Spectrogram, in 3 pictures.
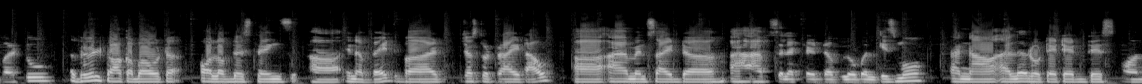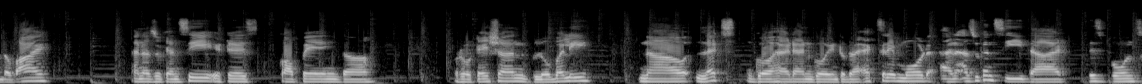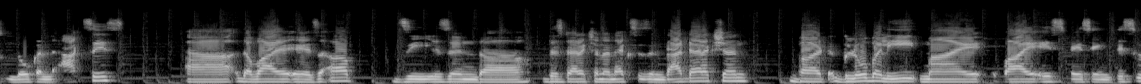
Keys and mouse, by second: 0.5 ctrl+s, 3.6 ctrl+middle click, 4.5 click, 5.0 middle click, 7.7 middle drag, 8.7 middle click, 9.9 r, 10.0 y, 13.7-14.3 middle drag, 14.9 r, 15.1 r, 17.9 click, 19.0 z, 20.4 ctrl+middle click, 21.2 shift+middle drag, 21.5-21.8 ctrl+middle drag, 22.3 click, 26.3 middle click, 29.9 ctrl+middle click, 30.2 shift+middle drag, 30.6 middle drag, 31.3 ctrl+middle drag.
